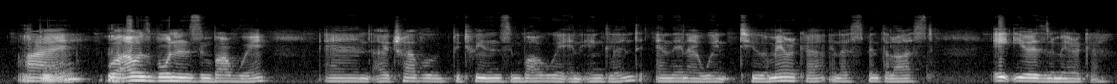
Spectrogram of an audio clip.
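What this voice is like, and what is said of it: Mixed American and English accent. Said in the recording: “my accent has a bit of both, more American than English ... it has definitely a bit of both”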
